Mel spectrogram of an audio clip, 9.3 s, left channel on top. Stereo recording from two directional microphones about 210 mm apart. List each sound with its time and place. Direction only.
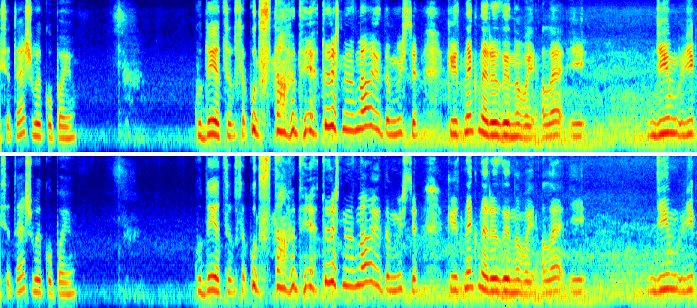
0.0 s speech: 5° left (ahead or behind)
1.5 s a sound: 10° left (ahead or behind)
2.6 s speech: 10° left (ahead or behind)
